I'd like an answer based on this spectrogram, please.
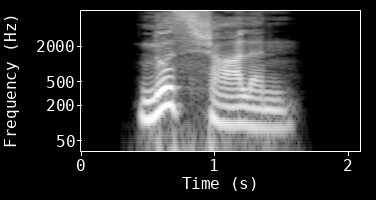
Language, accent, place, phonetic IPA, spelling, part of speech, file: German, Germany, Berlin, [ˈnʊsˌʃaːlən], Nussschalen, noun, De-Nussschalen.ogg
- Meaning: plural of Nussschale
